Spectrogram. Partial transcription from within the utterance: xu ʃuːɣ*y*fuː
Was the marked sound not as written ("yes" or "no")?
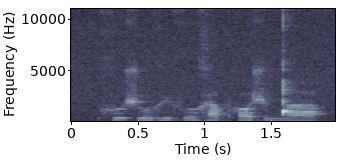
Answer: no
